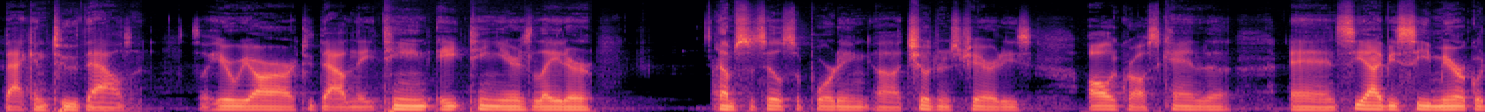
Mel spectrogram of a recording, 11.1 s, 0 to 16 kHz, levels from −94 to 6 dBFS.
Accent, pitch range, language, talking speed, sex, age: American, 90-115 Hz, English, 125 wpm, male, 30-49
